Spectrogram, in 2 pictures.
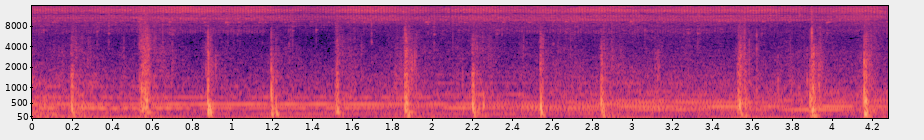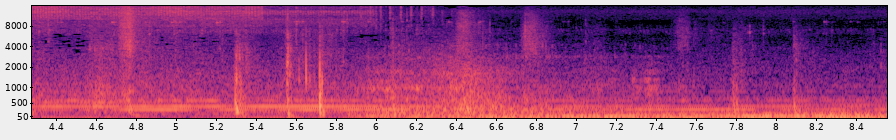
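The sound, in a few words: horse hooves in The Witcher 3 video game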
